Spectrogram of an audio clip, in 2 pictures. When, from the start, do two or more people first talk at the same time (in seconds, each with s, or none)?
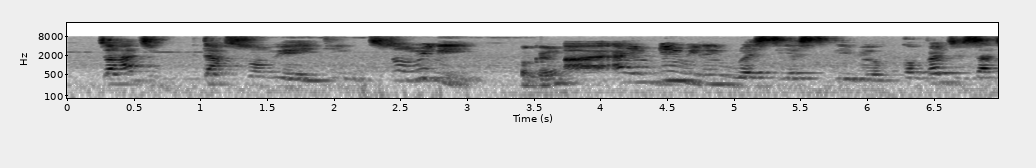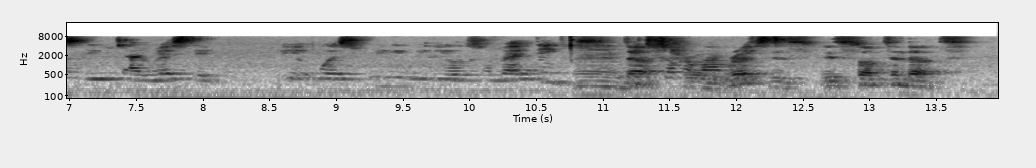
10.8 s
